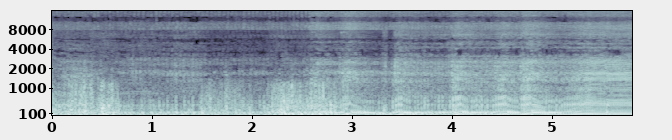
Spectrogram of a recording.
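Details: Honda CRF270 single-cylinder after rebuild: thump settles into a steady beat, then climbs cleanly with throttle; even firing, no knocks or rattles, healthy engine.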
